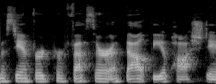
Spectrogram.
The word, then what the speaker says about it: Apache: So before we go any further, I just want to say that the dance is actually pronounced Apache. The characters in the episode we watched this week pronounce it Apache, but for the rest of the episode, I'm going to say Apache because that's the correct original French pronunciation of the dance, just so we're all on the same page.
